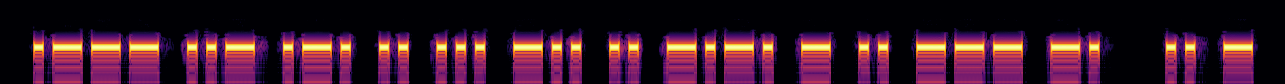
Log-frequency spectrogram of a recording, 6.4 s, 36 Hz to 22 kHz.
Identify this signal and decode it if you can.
Morse code, heard as a keyed tone, about 25 wpm, 600 Hz. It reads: JURISDICTION IT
